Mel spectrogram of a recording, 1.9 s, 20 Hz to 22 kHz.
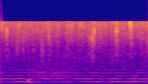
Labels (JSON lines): {"label": "biophony, midshipman", "recorder": "SoundTrap 500"}
{"label": "biophony, croak", "recorder": "SoundTrap 500"}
